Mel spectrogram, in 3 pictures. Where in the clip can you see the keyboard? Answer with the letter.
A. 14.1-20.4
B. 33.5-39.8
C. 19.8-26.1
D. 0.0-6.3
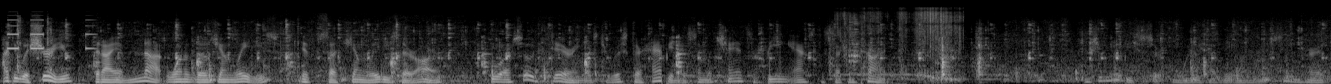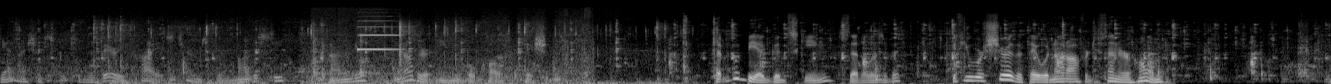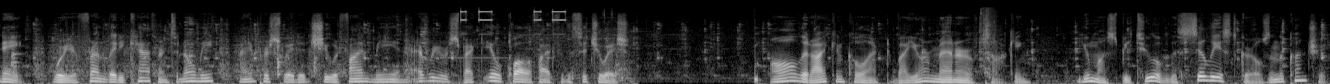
A.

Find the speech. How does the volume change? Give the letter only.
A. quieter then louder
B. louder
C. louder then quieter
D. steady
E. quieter
A.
